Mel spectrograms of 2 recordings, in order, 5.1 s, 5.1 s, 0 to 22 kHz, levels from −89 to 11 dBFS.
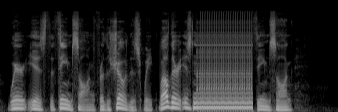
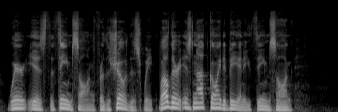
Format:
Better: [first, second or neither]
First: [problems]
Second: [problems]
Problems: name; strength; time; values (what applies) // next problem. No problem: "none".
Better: second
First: audio freezing; at 3 s for 1 s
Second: none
